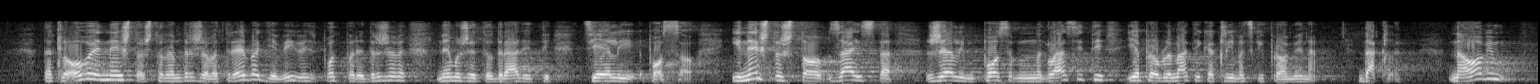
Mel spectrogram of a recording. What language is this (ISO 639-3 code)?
hrv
